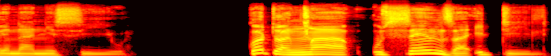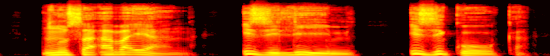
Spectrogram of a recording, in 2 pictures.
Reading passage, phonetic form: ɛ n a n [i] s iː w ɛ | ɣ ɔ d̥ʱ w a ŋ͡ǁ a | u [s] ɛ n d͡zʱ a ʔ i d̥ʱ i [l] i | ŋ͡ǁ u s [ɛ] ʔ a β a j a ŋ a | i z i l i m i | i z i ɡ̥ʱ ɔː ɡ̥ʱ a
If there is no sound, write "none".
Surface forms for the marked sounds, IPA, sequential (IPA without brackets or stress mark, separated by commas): i, s, l, a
